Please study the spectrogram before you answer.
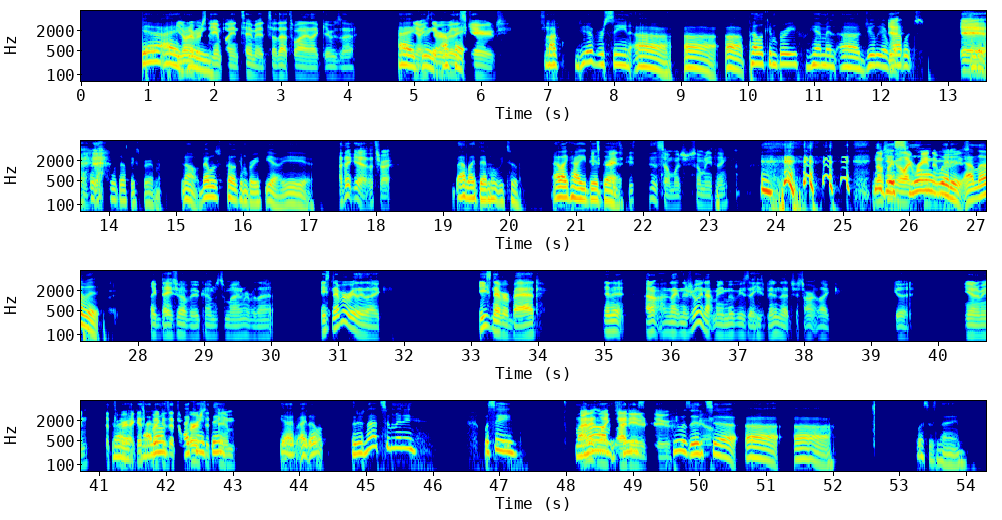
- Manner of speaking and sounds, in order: other background noise; laugh
- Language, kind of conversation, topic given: English, unstructured, Which actors would you watch in anything, and which of their recent roles impressed you?
- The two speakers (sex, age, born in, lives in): female, 45-49, United States, United States; male, 35-39, United States, United States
